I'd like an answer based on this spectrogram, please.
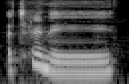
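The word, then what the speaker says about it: antennae: Those are called tenny. Beautiful beings. I didn't even know that. I thought they were antennas, but they're called a tenny. That's how you pronounce it.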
